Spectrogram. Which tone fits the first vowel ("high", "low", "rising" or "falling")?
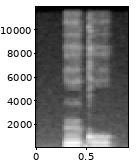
high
